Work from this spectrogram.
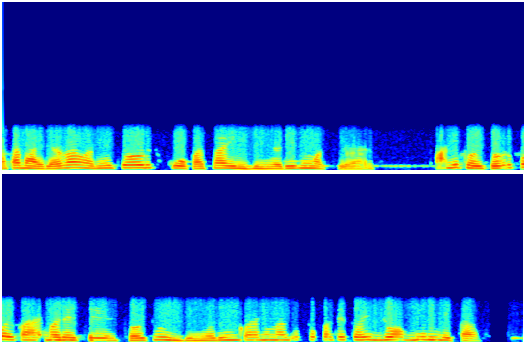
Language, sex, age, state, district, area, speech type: Goan Konkani, female, 18-30, Goa, Murmgao, rural, conversation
